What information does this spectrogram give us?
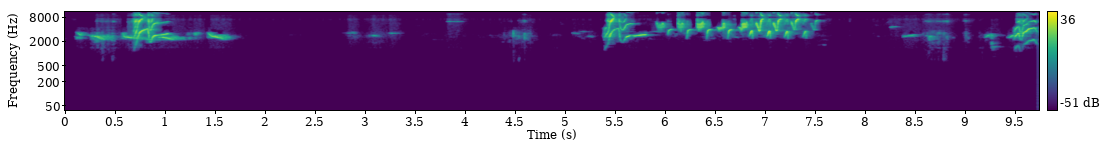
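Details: American goldfinches at a backyard feeder chirp and twitter while pulling sunflower seeds through mesh. Scattered high chirps give way to a fast, bright two-second twittering run, then further sharp chirps. No other sounds intrude.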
